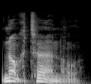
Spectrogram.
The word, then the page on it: nocturnal: British English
